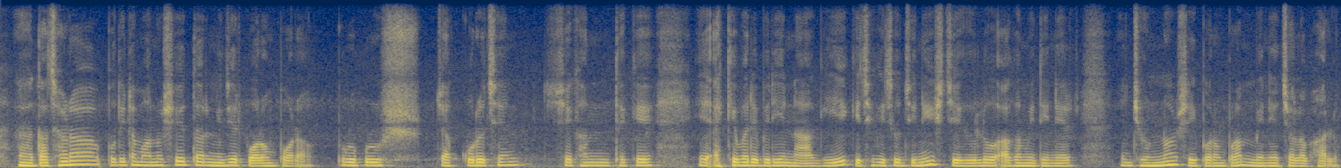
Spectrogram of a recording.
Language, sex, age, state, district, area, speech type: Bengali, male, 30-45, West Bengal, Hooghly, urban, spontaneous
